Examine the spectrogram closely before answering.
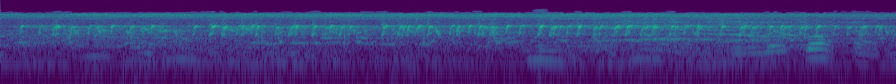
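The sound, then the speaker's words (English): A steady, dense chorus of frogs singing in a creek beside a community-run school, a shrill pulsing trill that never lets up, with a few lower croaks and calls scattered through it. “Their children attend a community-run school next to a creek that's filled with singing frogs.”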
